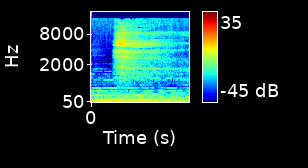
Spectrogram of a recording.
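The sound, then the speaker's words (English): A deep breath is exhaled through the mouth during a guided breathing exercise: a single long, airy exhale begins after a brief pause and lasts to the end, over a steady low drone. “You're going to fill your lungs with oxygen. You're going to hold it for three seconds going to exhale”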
